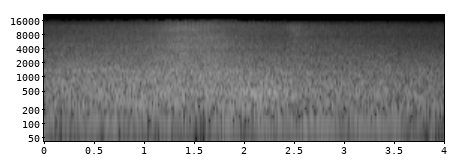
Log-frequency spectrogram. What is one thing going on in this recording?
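A truck and cars pass close by with a rushing roar.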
